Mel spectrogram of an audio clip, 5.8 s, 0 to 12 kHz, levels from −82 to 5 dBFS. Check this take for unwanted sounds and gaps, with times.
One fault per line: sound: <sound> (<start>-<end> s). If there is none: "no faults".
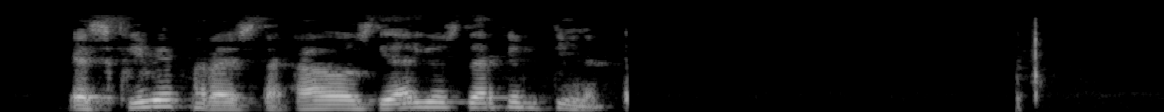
no faults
